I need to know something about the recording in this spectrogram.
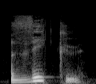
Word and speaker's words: vécu: Okay, so this is the reason why you will pronounce it vécu.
